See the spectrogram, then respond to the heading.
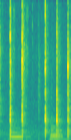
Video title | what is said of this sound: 價差百倍的木炭大對決! 中秋烤肉不能少的木炭知識！揭秘各種木炭的優缺點，讓你的燒烤更美味！ | It makes a sound when knocked. Listen, it's very soft charcoal that can be peeled off with your hands.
